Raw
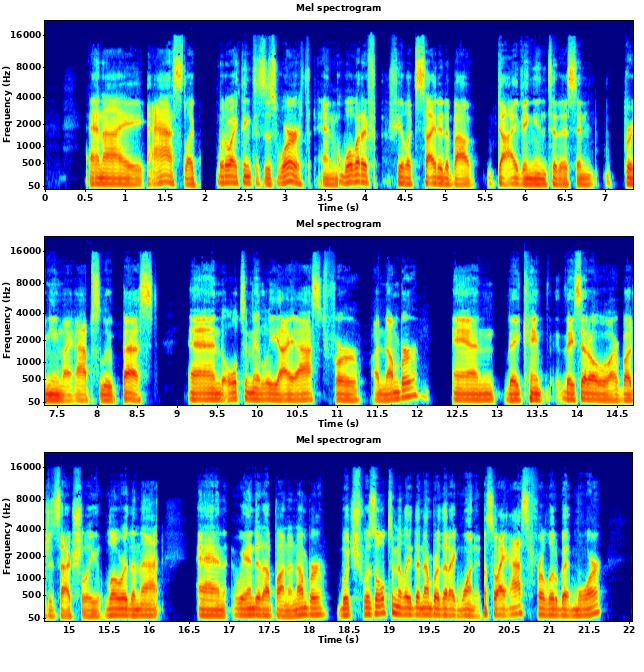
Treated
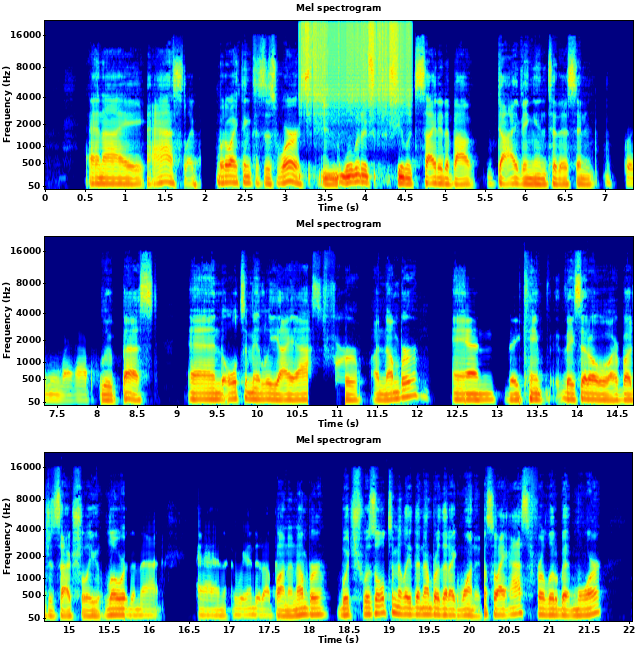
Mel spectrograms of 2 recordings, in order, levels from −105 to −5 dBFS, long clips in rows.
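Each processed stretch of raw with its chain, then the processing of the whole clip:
1.61–2.19 s: low-pass 4.5 kHz + compressor with a negative ratio -28 dBFS
3.17–4.59 s: zero-crossing glitches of -14.5 dBFS + FFT filter 150 Hz 0 dB, 210 Hz +15 dB, 380 Hz +1 dB, 610 Hz -26 dB, 3.6 kHz +11 dB, 5.6 kHz +5 dB
7.14–8.06 s: steep low-pass 710 Hz + tilt EQ +4.5 dB/octave
10.63–11.11 s: inverse Chebyshev high-pass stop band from 280 Hz, stop band 60 dB + peaking EQ 9.9 kHz -12 dB 0.45 oct + compression, threshold -32 dBFS
12.60–13.28 s: spectral contrast enhancement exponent 1.7 + high-order bell 1.4 kHz +11 dB 2.3 oct + three bands expanded up and down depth 100%
15.69–17.61 s: resonances exaggerated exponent 2 + peaking EQ 1.6 kHz +11 dB 0.25 oct + compression 5:1, threshold -24 dBFS
whole clip: high-order bell 2.4 kHz -12.5 dB 1.3 oct; comb 1.9 ms, depth 34%; dynamic bell 1.3 kHz, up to -5 dB, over -33 dBFS, Q 1.1; trim -6 dB

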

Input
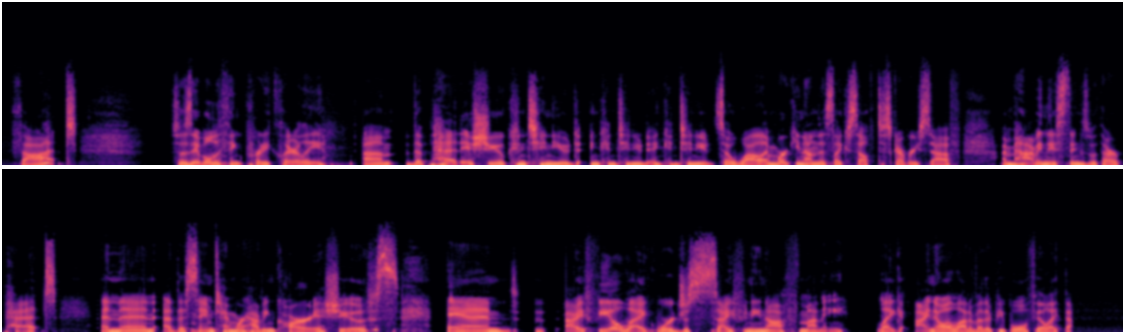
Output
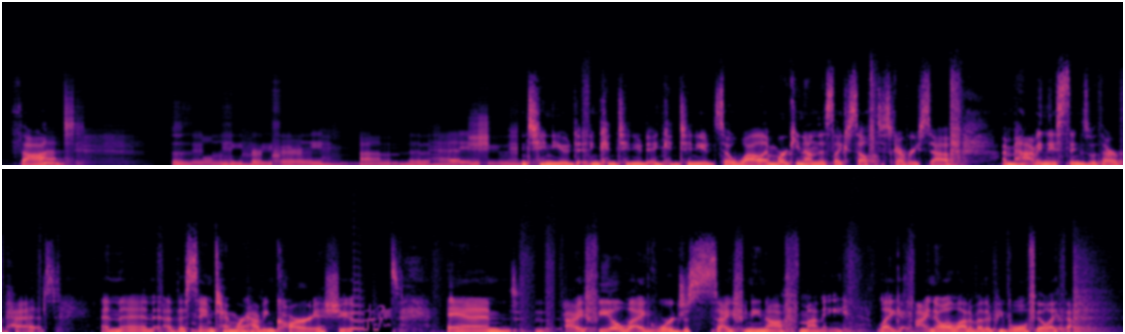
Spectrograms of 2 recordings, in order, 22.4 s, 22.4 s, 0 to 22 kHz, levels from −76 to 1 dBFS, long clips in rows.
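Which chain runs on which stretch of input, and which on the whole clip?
0.43–5.20 s: spectrogram pixelated in time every 100 ms + low-pass 1.3 kHz 6 dB/octave + compressor with a negative ratio -29 dBFS
11.45–12.91 s: ring modulator 29 Hz + upward expansion, over -32 dBFS
14.71–15.11 s: formants replaced by sine waves + high-pass 460 Hz 24 dB/octave + hard clipper -29 dBFS
whole clip: peaking EQ 690 Hz +4 dB 0.56 oct; decay stretcher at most 61 dB/s; trim -5.5 dB

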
